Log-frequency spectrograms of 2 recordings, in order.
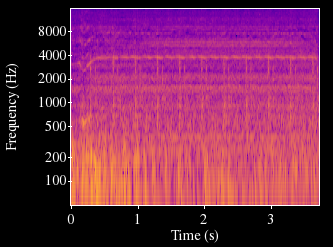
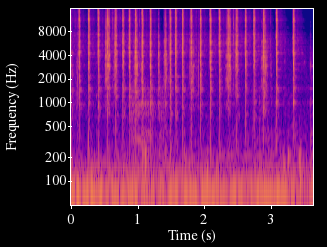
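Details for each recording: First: Vintage Craftsman mower saved from scrap, pulled over with a drill after cleaning the points: steady drill whine with even ticking about three per second, never fires, no spark; owner suspects the points weren't cleaned well, not confirmed. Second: Vintage Craftsman mower's self-starter spinning the engine with the spark plug out after lubrication: quick, even clicking beats, about six a second, cranking freely. Wear seen on the starter gears is a concern.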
